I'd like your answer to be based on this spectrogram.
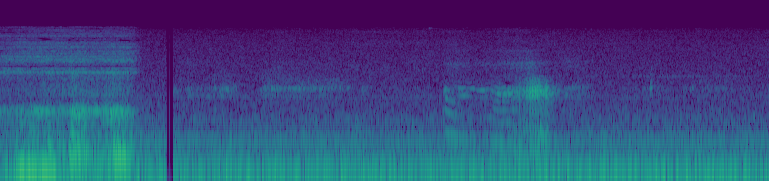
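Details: Snoring during sleep recorded with the SnoreLab app: a low, rough snore at the start, then quiet breathing with a faint later breath sound.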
